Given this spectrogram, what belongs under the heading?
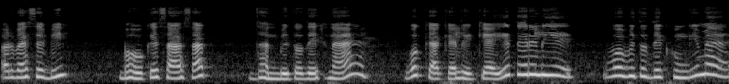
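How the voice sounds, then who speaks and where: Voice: very high-pitched, lively intonation, moderate pace, a little mellow. A voice actor playing a nosy, gossipy middle-aged female friend in a cartoon, chatting eagerly on the phone.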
